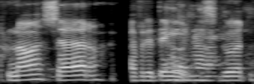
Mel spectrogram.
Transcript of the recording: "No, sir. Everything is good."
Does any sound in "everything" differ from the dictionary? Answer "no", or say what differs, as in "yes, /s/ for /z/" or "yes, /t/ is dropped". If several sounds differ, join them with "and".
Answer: yes, /t/ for /θ/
